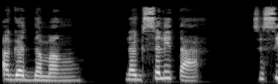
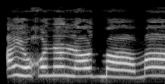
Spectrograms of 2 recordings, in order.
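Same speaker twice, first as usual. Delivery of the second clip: put-on crying child; 9 semitones higher, 4 dB louder, slower than usual. A narrator's reading. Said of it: "umiyak si Sian".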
